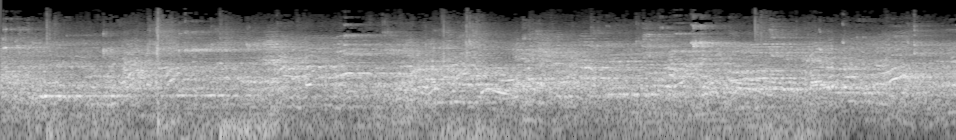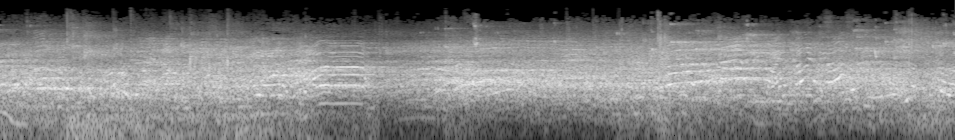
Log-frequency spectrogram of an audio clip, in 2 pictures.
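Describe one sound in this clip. A crowd of young people chatters and cheers in a large echoing hall.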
